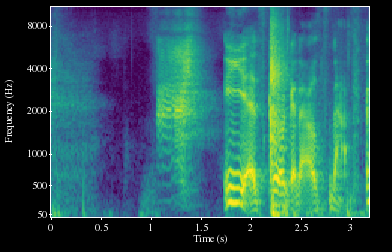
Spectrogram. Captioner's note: baby murmurs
